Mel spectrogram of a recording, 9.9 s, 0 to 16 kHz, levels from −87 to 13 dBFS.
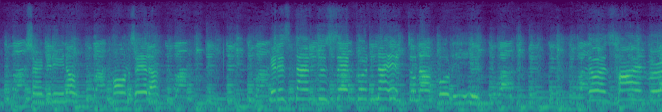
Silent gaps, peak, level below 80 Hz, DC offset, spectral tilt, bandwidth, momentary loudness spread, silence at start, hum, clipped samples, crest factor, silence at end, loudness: none; -6 dBFS; -38 dBFS; under 0.1%; -4 dB/octave; 15.5 kHz; 8 LU; 0 s; none; under 0.1%; 16 dB; 0 s; -20 LUFS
